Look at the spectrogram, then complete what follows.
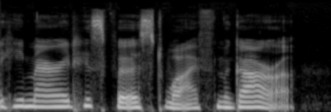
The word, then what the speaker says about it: Megara: married his first wife megara or megura i've always pronounced it the first way and that's what i'm sticking with today they had a few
